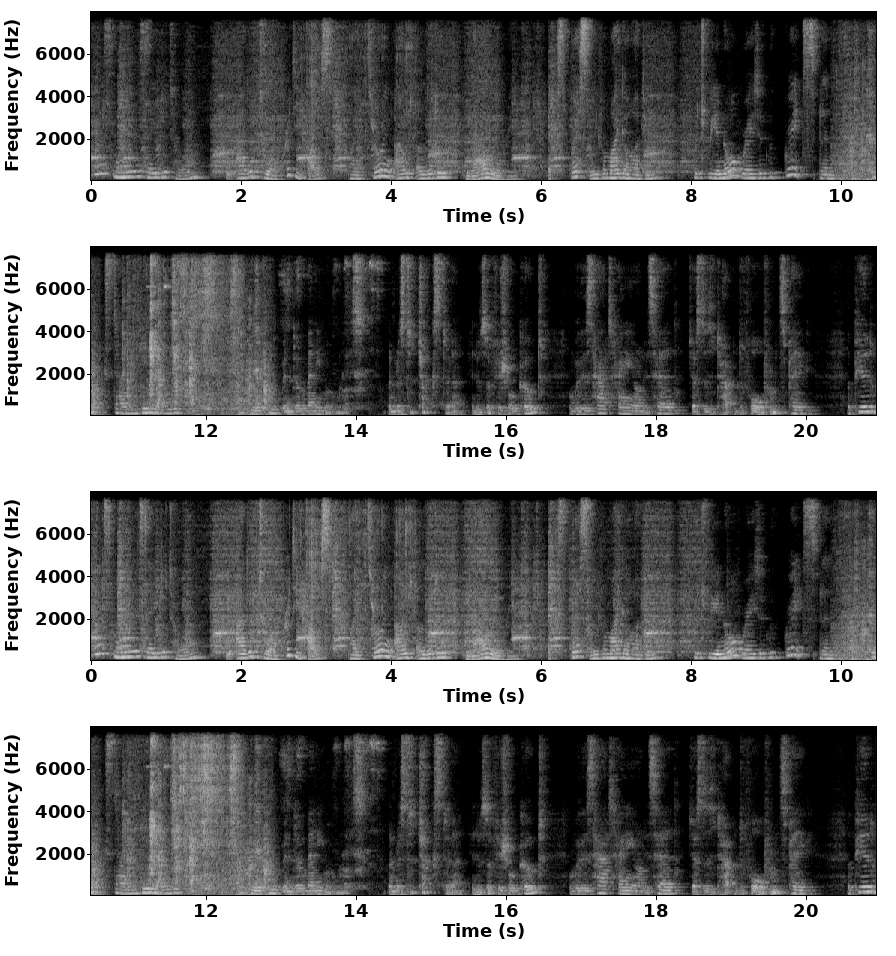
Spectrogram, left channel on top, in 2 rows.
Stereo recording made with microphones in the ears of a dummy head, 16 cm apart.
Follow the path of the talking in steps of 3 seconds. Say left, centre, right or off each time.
right, centre, left, left, left, left, left.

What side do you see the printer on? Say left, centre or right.
right.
